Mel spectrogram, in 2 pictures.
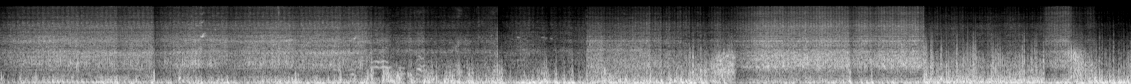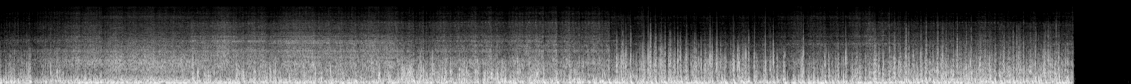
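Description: Heavy wind buffeting the microphone of a phone held by a pillion rider on a moving motor scooter, with the scooter running underneath it.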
